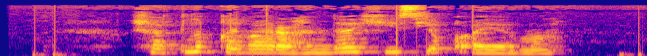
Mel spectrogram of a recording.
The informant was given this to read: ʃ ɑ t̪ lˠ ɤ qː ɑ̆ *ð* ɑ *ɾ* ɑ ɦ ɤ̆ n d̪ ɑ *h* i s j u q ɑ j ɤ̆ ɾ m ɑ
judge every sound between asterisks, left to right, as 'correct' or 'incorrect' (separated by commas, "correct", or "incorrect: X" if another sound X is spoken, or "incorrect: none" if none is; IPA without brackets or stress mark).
incorrect: ʁ, correct, correct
